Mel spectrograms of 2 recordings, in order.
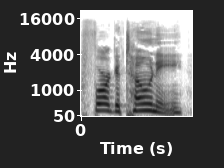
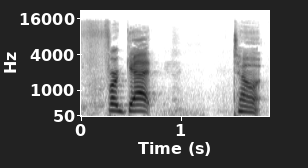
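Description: First: It is said as one Italian-sounding word. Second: It is said as two plain English words. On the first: "pronounced the Italian way, like forgatoni" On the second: "I think it's forget tone"

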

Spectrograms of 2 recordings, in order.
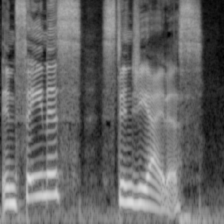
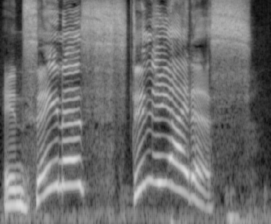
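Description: First: It is said plainly, without bravado. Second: It is said with bold bravado.

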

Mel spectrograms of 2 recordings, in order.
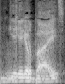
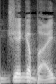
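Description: First: The word begins with a hard G sound. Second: The word begins with a soft J sound. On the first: The speaker calls it right. "I happen to like the hard G because" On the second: The speaker calls it wrong. "we don't say gigabyte"

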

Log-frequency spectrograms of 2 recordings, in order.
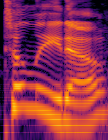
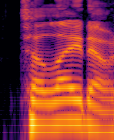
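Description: First: The name is pronounced the usual English way. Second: The name is pronounced the Spanish way. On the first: The speaker calls it wrong. "not Toledo" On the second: The speaker calls it right. "what I was corrected, is Toledo"

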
